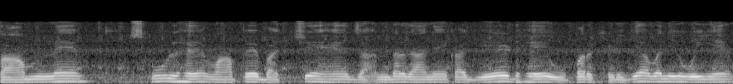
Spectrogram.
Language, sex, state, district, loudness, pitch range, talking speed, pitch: Hindi, male, Chhattisgarh, Sarguja, -14 LUFS, 115-125 Hz, 145 wpm, 120 Hz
